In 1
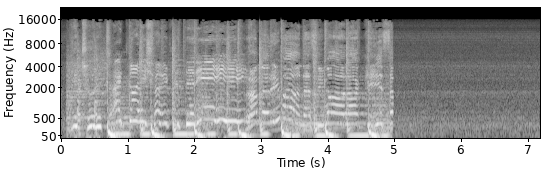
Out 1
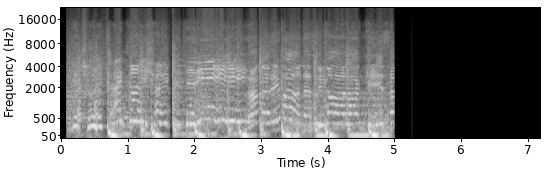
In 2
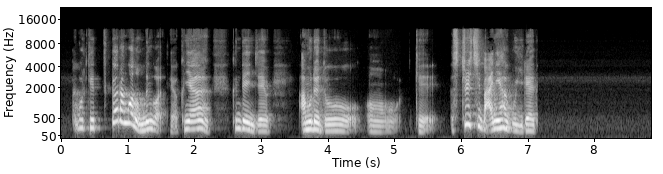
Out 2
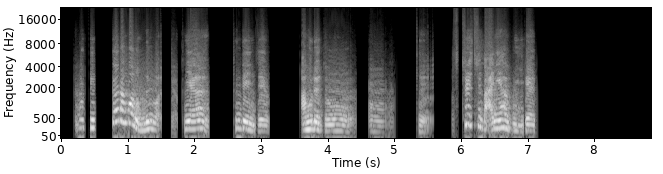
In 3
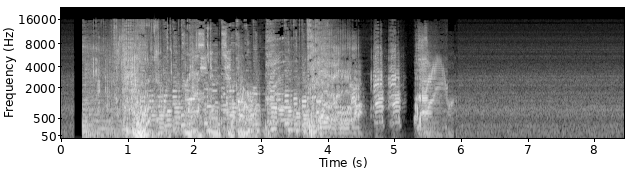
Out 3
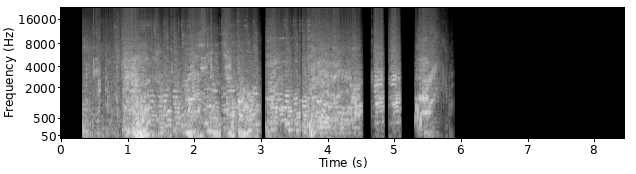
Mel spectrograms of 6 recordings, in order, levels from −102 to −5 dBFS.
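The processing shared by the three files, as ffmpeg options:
ffmpeg -i in.wav -filter_complex "[0:a]acrossover=split=5000[link_01][link_02];[link_02]acompressor=threshold=-38dB:ratio=4:attack=1:release=60[link_03];[link_01][link_03]amix=inputs=2:normalize=0,aeval=exprs='sgn(val(0))*max(abs(val(0))-0.0422,0)':channel_layout=same,flanger=delay=15.5:depth=2.2:speed=3" out.wav

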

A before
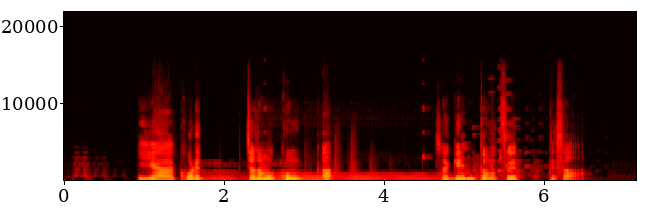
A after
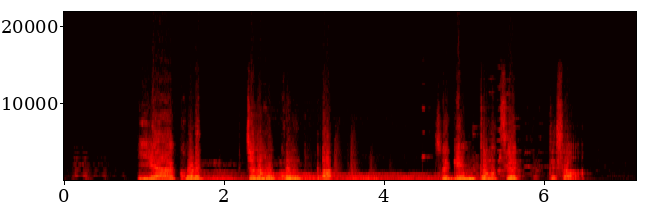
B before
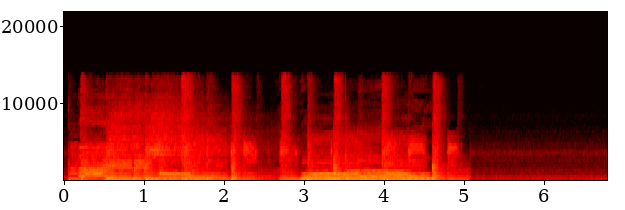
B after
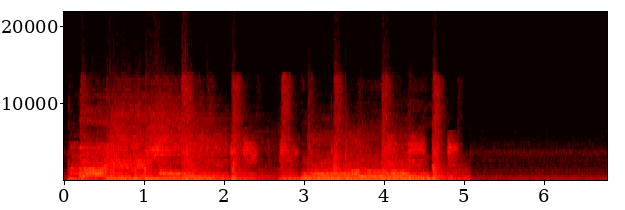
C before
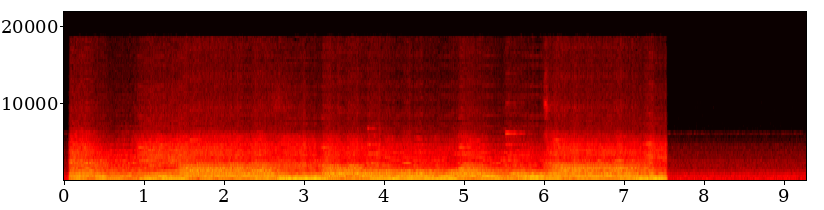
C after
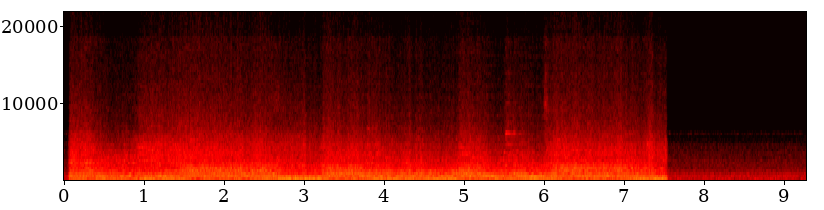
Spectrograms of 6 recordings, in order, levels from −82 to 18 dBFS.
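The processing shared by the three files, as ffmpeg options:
ffmpeg -i in.wav -af "volume=22.5dB,asoftclip=hard,volume=-22.5dB,afftfilt=real='hypot(re,im)*cos(2*PI*random(0))':imag='hypot(re,im)*sin(2*PI*random(1))':win_size=512:overlap=0.75" out.wav

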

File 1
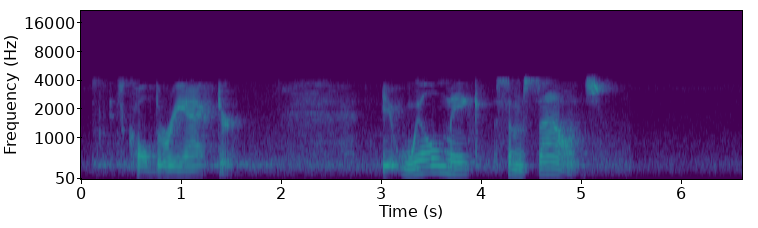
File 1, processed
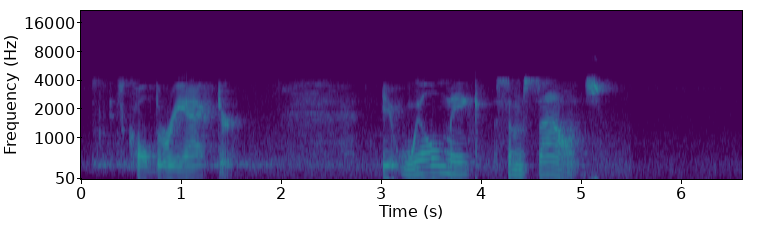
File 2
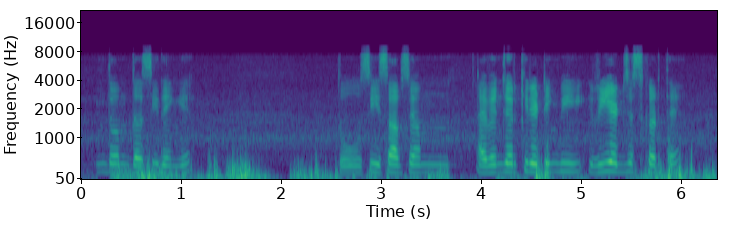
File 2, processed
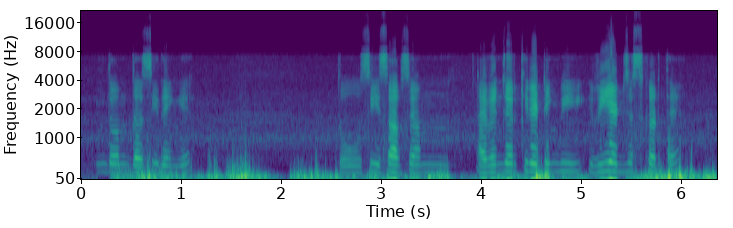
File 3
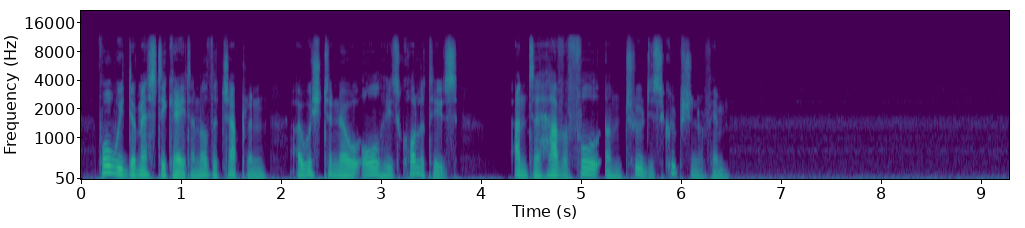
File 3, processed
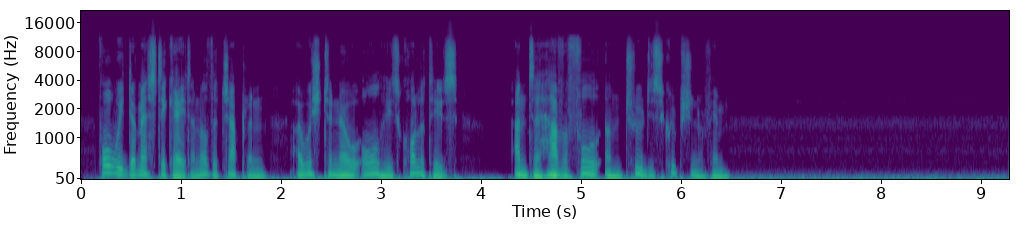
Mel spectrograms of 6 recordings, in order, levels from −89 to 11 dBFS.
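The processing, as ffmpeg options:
ffmpeg -i in.wav -af "aeval=exprs='0.473*(cos(1*acos(clip(val(0)/0.473,-1,1)))-cos(1*PI/2))+0.0473*(cos(4*acos(clip(val(0)/0.473,-1,1)))-cos(4*PI/2))+0.0106*(cos(5*acos(clip(val(0)/0.473,-1,1)))-cos(5*PI/2))+0.0211*(cos(7*acos(clip(val(0)/0.473,-1,1)))-cos(7*PI/2))':channel_layout=same,asubboost=boost=7.5:cutoff=120" out.wav

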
